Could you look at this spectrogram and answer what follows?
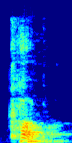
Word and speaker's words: cup: qué podemos ver en la palabra Cup que tiene el fonema de la k tiene que es aspirada por ir al inicio de la palabra y tiene esta este fonema que es la a abierta que es c y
